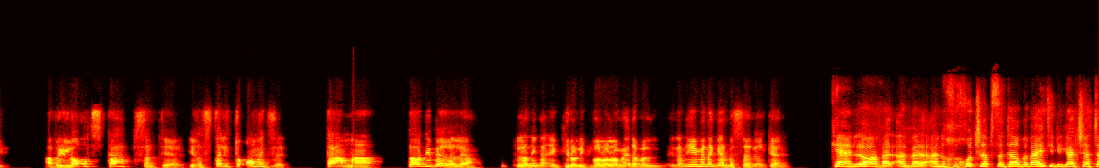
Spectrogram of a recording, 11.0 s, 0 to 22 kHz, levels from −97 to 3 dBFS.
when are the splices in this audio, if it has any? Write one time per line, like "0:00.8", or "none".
0:05.0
